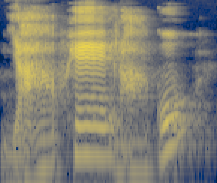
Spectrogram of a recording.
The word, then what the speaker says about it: 야훼: 그러다가 최근에 연구에 의해서 그 발음이 YHWH가 야훼라고 이렇게 발음이 된다라고 정정이 된 겁니다.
